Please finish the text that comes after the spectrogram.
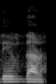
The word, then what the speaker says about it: Deodar: And Deodar trees, We pronounce it 'Devdar', you might be pronouncing it 'Deodar'.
